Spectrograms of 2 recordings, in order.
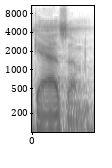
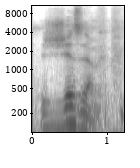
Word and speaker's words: Jism: It's actually a Creole, French Creole name. It's not pronounced gasm, which is somewhat offensive. It is jism. That's how it's pronounced.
